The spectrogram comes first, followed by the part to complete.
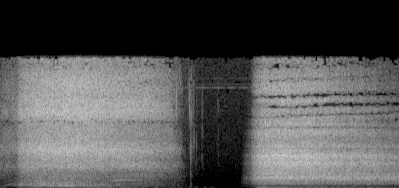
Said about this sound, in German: Aber ansonsten kurz die Augen schließen, einmal tief ein- und ausatmen.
